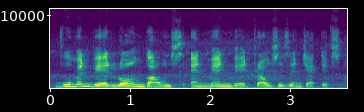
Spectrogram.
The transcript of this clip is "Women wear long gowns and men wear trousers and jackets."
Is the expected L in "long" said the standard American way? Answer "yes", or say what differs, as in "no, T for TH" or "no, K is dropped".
yes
